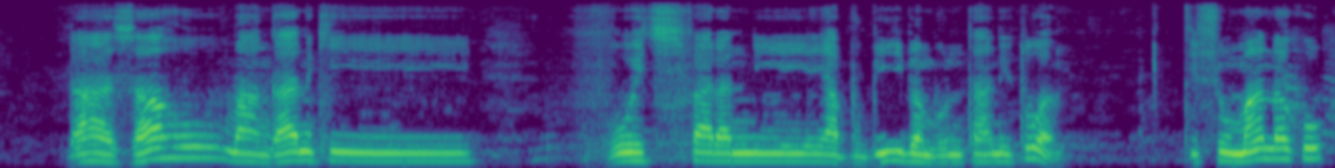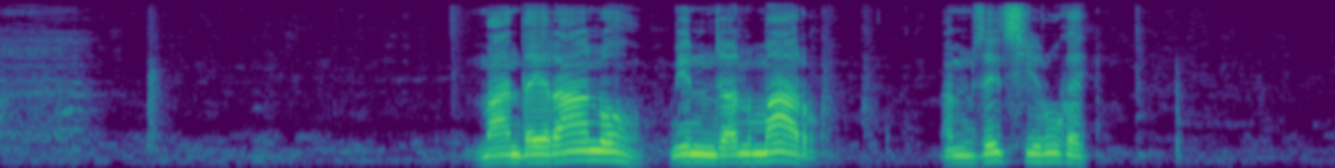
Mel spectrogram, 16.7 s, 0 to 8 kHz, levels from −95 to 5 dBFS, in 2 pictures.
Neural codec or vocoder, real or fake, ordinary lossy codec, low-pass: none; real; none; 7.2 kHz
